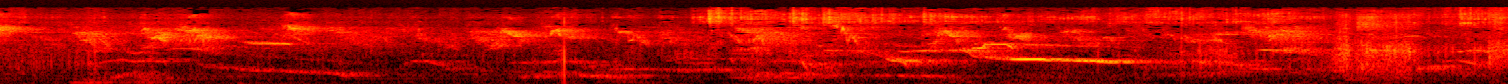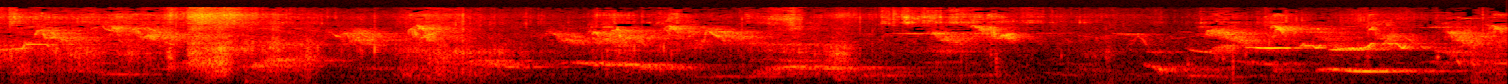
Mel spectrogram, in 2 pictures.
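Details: Puppies from a litter of My Black Butterfly and Bayleys squeal together in a dense, overlapping chorus of thin, high whistled whines and sliding yelps, continuous throughout with no pause.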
